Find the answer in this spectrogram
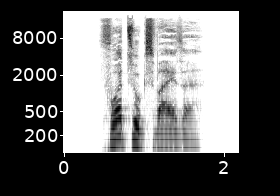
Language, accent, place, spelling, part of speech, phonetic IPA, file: German, Germany, Berlin, vorzugsweise, adverb, [ˈfoːɐ̯t͡suːksˌvaɪ̯zə], De-vorzugsweise.ogg
- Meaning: preferably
